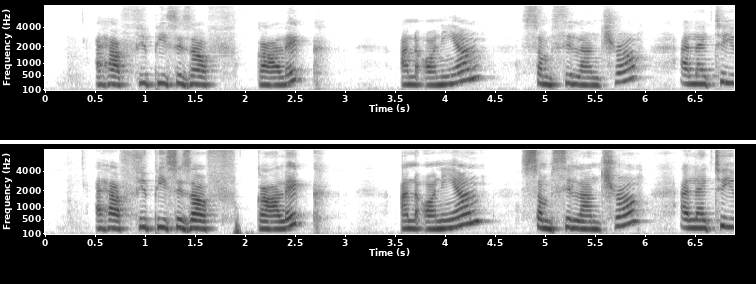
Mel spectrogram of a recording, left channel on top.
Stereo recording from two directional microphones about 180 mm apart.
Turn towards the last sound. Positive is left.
turn(degrees=-60)  # may be behind; listen again after turning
